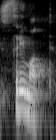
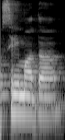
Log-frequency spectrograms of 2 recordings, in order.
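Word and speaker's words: শ্রীমদ্: তো এটার উচ্চারণ জগত আমি যদি একটা শব্দ বলি শ্রীমত শ্রীমত এখানে শ্রীমত দেখবেন দ এর নিচে হসন্ত চিহ্ন রয়েছে তো এ কারণে দ এর সাথে কোন স্বরবর্ণ উচ্চারণ করা যাবে না যেরকম শ্রীমাদা শ্রীমাদা দ অ উচ্চারণ করা যাবে না কারণ এটা হসন্ত অর্থাৎ এর সাথে কোন স্বরবর্ণ নেই তো এটার এভাবে উচ্চারণ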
